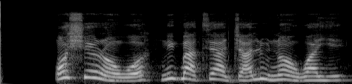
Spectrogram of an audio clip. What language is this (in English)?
Yoruba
